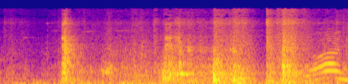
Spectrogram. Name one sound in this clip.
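Metal clanks and bangs overhead.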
